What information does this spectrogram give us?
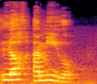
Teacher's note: la primera s es aspirada y la segunda se elimina. En lugar de decir los amigos, digo lo amigo. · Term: español canario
